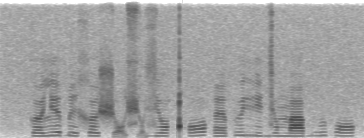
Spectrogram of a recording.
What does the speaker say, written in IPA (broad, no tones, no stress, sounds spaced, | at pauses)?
k œ lʲ ɛ ɓ e x œ ʃ ɔ̰ ɕ ɔ̰ zʲ ɔ ǃʰ ɔ | ɛ p ʉ rʲ e dʲ ɔ m a bʱ ɯ ɓ ɔ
